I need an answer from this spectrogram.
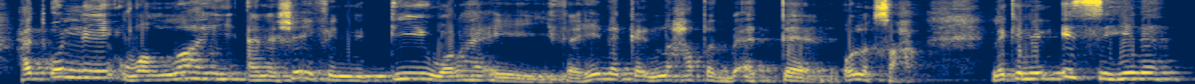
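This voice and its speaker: A man's voice: a little high, mellow. Egyptian man teaching English phonics. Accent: Egyptian Arabic. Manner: repeats sounds slowly, addresses the viewer directly. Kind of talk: phonics lesson for beginners.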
